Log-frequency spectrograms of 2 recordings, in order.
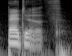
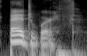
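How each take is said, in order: First: "Bedworth" without the w, like "Beduth"; local pronunciation. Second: "Bedworth" as written, with a clear "worth"; spelling pronunciation. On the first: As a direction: drop the w in "Bedworth": BED-uth. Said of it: "that's wrong, and it's called". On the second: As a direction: keep the w in "Bedworth". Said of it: "I would say". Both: Shown as a demonstration.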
